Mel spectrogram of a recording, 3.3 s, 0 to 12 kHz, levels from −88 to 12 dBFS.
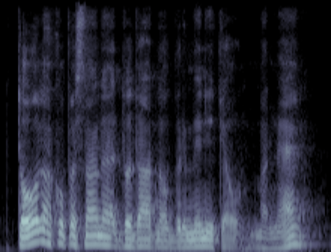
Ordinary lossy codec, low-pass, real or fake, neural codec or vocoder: Opus, 24 kbps; 10.8 kHz; fake; codec, 24 kHz, 3.1 kbps, DualCodec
